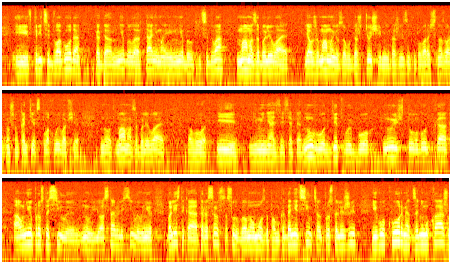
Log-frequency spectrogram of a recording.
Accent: Kemerovo Oblast, Russia; also born or lived in Vladivostok; Родом я из Кемеровской области. Поехал туда на море, поступил, закончил, учился в Владивостоке.

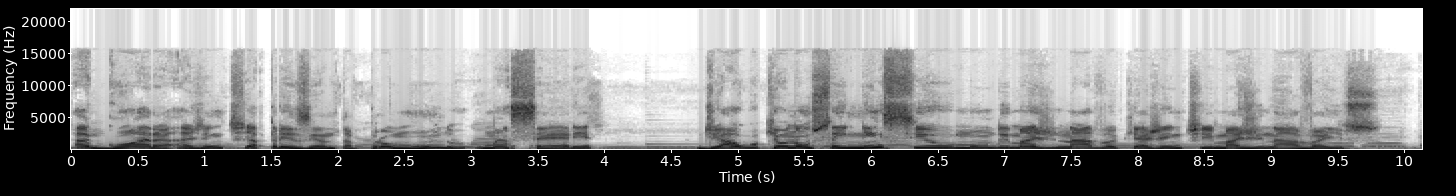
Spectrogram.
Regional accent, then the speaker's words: Brazil; como nós somos brasileiros, a gente não tem muita noção se existem esse tipo de lenda lá fora, né?

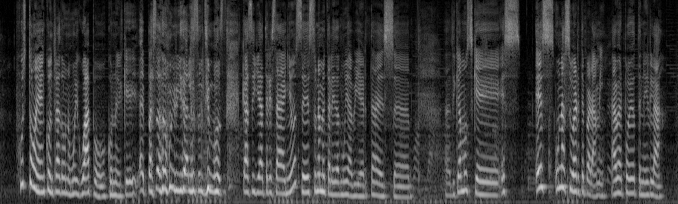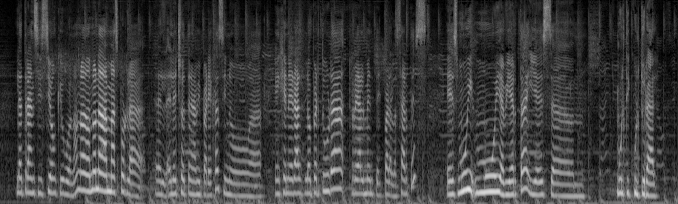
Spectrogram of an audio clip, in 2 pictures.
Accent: Mexico City, Mexico; now in Montreal, Canada; Yo soy de la Ciudad de México, bien teotihuacana, soy del corazón, de la zona rosa, y bueno, estoy de visita aquí en Montreal, tiene ya tiempo que estoy viviendo en la ciudad de Montreal

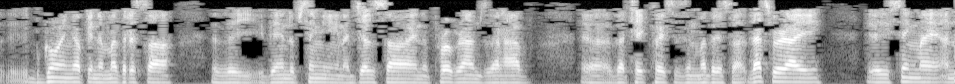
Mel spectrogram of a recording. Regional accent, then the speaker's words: India; now in Toronto, Canada; I finished my hifz in India, and then from there we moved on to Toronto, Canada, where I started off my secondary education, academics and all that.

